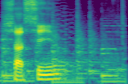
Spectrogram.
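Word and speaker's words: 写真: is first and foremost shashin, our usual photos. Chinese compound and luckily unaccented, as most of those are.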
